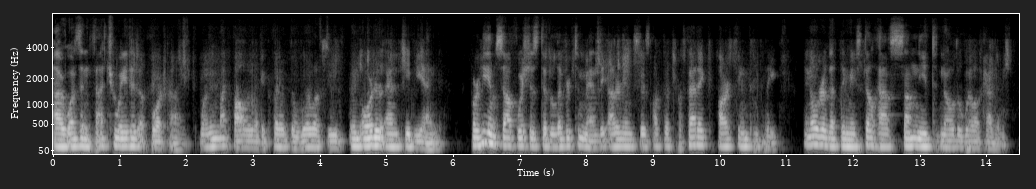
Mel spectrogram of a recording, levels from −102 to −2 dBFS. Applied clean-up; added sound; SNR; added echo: neural mask model DeepFilterNet 3.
